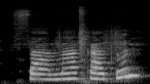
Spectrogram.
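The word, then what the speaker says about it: سَمَكَةٌ: Nah, ini dari huruf sin ya, dari huruf sa ya. Dari sa, sama katun. Nah, dibacanya sama katun ikan.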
